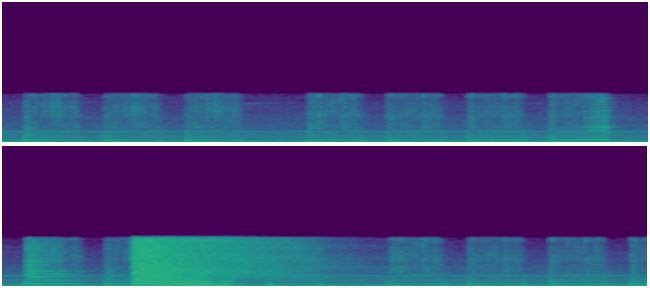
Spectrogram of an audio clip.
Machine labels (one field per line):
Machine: slide rail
